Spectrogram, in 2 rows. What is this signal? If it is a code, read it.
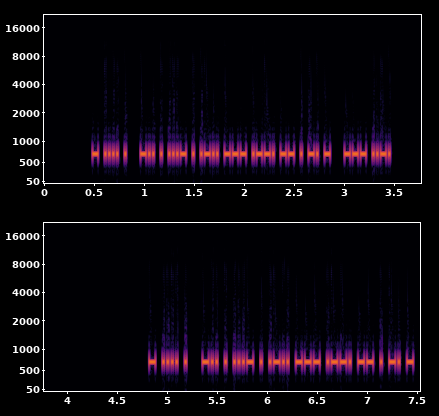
Morse code, heard as a keyed tone, about 50 wpm, 700 Hz. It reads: THE DEVELOPMENT OF THE DEVELOPMENT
